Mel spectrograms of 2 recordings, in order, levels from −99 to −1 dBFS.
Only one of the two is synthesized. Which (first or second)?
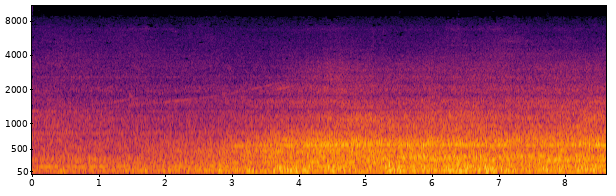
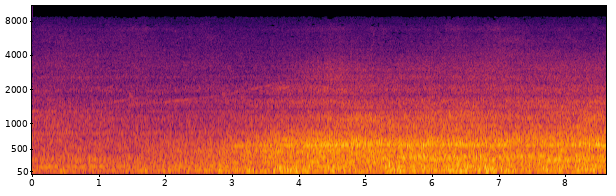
second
